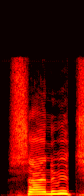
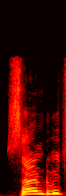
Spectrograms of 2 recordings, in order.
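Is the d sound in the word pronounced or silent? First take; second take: silent; pronounced. First: The d sound is left out in the middle. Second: The d sound is pronounced in the middle. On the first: The speaker calls it right. "यहाँ पे डी जो होता है वो silent है" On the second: The speaker calls it wrong. "सैंडविच नहीं"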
